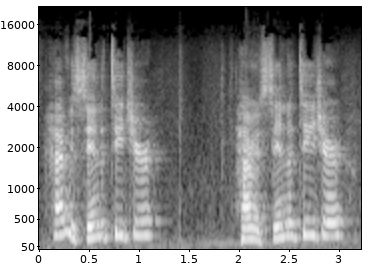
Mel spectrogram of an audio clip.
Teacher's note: Now notice that the American tone goes up. It goes up like from down, from bottom to the top.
